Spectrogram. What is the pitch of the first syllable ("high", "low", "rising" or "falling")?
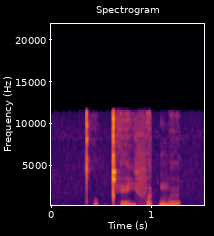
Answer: rising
